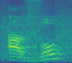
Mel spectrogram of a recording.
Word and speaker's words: avô: o o ovo E no caso de avô a sílaba tônica é o vô né ou V no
